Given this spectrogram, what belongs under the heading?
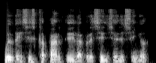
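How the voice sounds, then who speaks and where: A man's voice: fairly low pitch, moderate pace, no echo, studio quality. A male pastor with a Peruvian Spanish accent preaching a devotional sermon. He keeps asking the listeners rhetorical questions and acts out quoted people in a raised voice. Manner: animated, often acts out quoted speakers in a raised voice.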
